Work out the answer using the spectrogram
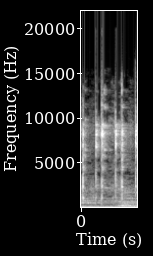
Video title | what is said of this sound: Honda RS 125 CARB TYPE Actual na Tunog ng Piston Slap at Kung Paano ito AYUSIN. Alamin. | may alog siya sa gitna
